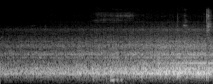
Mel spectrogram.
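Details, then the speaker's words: Yaesu FTM-10 VHF/UHF mobile radio with a receive fault on 70 cm (439.50 MHz): steady hiss, signal only emerging at −73 dBm (S9), hardly any audio above the noise, no S-meter reading; same fault as on 2 m. "ah it is coming out of the noise so that is uh - 73 so that that is already a short wve uh S9 and you hear a lot of noise so that means on 70 CM we have definitely the same problem"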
